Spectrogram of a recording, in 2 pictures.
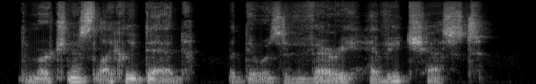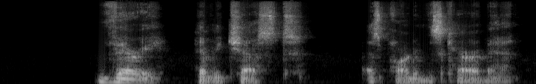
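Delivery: low, hushed, quiet whisper. Characters walk up to the party's table and tell them, in a low voice. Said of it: "they say in a low voice".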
